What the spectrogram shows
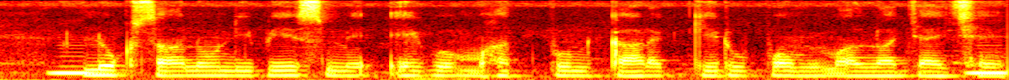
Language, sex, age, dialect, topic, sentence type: Maithili, female, 18-24, Angika, banking, statement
